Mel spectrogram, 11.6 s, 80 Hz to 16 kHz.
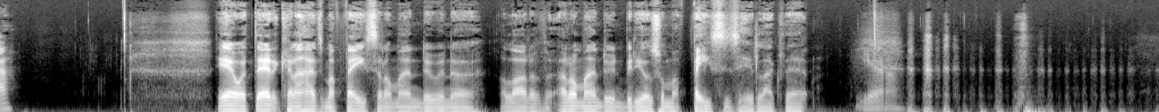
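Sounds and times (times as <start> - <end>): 
speech: 0.0 - 0.2, 2.2 - 9.6
rhythmic Lamaze-style panting breaths: 8.9 - 11.5.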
